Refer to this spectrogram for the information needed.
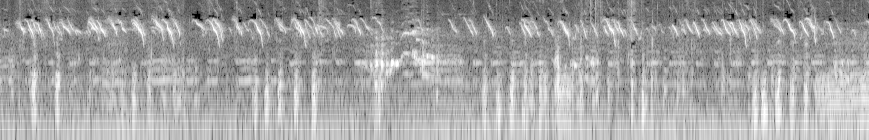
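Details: A brood of baby chickens calling nonstop, dense high peeps overlapping from many chicks, some lower soft notes and a steady low hum.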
